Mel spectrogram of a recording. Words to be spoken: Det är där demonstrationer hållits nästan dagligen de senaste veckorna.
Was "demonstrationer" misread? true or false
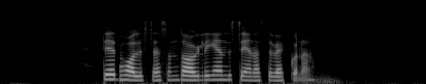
true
